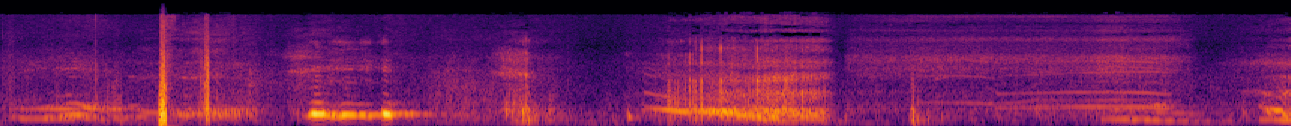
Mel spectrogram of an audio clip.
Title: Sleeping upside down snoring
